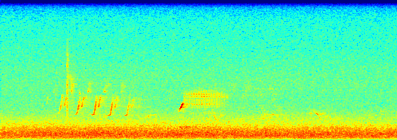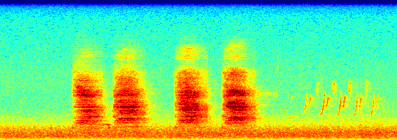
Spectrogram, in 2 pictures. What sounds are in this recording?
MacGillivray's Warbler song, Mountain Quail call, Spotted Towhee song, Northern Flicker call, Steller's Jay call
